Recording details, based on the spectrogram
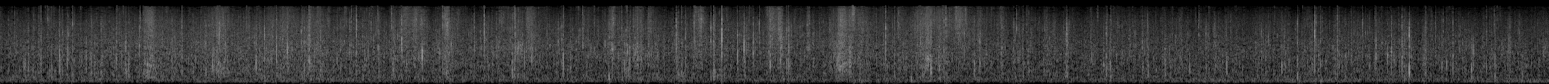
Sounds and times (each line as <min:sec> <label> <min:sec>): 0:00.0 leaves 0:15.4
0:00.0 rain 0:15.4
